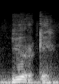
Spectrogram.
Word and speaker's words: Jyrki: year and you really want to learn to pronounce my name right yay go on please uric a Yorkie repeat after me yucky yucky and now do that the same home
